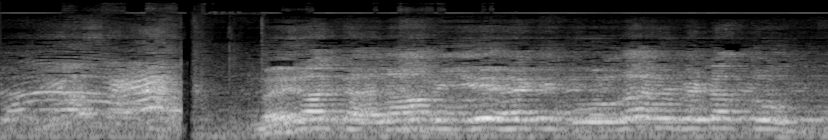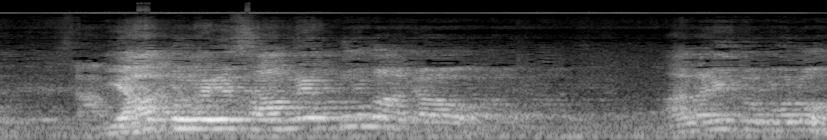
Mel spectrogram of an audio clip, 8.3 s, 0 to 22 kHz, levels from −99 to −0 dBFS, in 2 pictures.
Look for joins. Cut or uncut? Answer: cut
